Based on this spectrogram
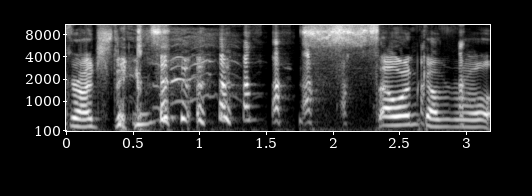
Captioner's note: both laughing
